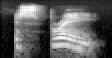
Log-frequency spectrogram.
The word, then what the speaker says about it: Sprite: más de una vez sprite que la correcta pronunciación para el inglés es spray no tenemos ninguna palabra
